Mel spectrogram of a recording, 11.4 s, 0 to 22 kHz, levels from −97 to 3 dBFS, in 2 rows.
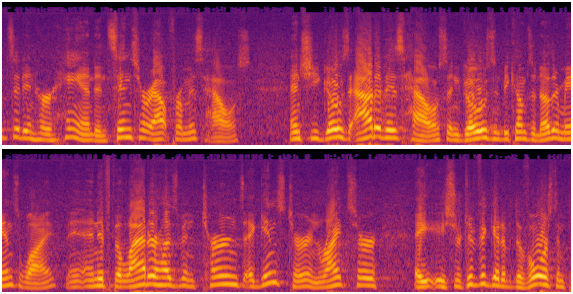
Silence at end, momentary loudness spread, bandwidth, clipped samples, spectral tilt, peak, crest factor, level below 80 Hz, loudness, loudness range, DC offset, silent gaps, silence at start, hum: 0 s; 9 LU; 19 kHz; under 0.1%; -5 dB/octave; -4 dBFS; 10 dB; -48 dBFS; -16 LUFS; 3 LU; under 0.1%; none; 0 s; none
